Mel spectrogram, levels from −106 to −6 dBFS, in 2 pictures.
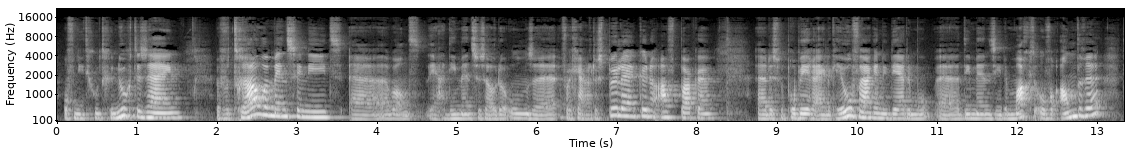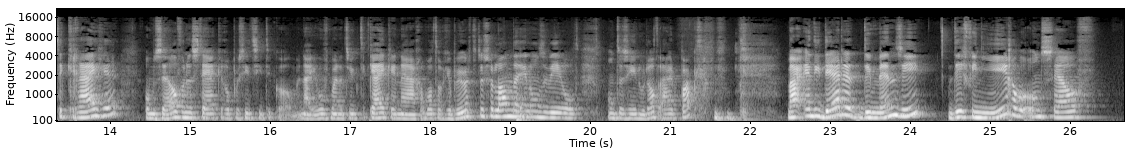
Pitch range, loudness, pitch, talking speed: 155-210 Hz, -22 LUFS, 175 Hz, 165 wpm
